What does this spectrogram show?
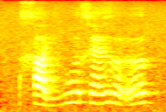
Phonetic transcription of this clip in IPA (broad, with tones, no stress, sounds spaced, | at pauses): x a˧˩ j v u˧ ə̯ x ɛ˨˦ ɣ ə̰ː˧˥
